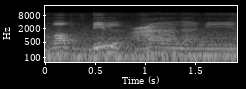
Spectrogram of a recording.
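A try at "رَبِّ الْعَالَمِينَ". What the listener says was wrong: Masih ada lo dikit.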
